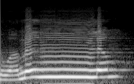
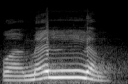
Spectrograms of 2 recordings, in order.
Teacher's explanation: Ya, di situ kita bacanya wa mallam ya, jadi huruf nunnya tidak ada, atau kita dibilang idgham ke huruf berikutnya dan gunnahnya tidak ada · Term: idgham bila gunnah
